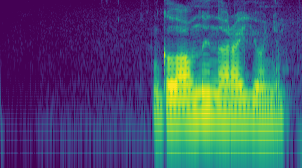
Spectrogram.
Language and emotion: Russian, neutral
